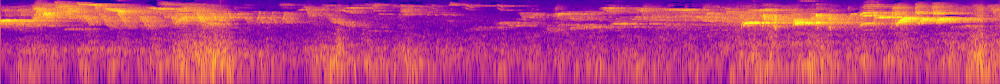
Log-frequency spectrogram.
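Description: Birdsong: birds chirping and twittering in quick, high notes. The chirping dies away for a few seconds in the middle and comes back busier from about seven seconds in.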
